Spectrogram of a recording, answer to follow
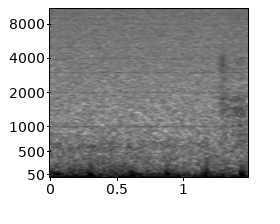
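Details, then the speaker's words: Adult's own heartbeat played through a microphone against the chest: steady, muffled low thumps with a faint hum; earlier take had odd gurgling, possibly from the tummy. "ind my heartbeat earlier and it wasn't working. I wonder if it'll work now."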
